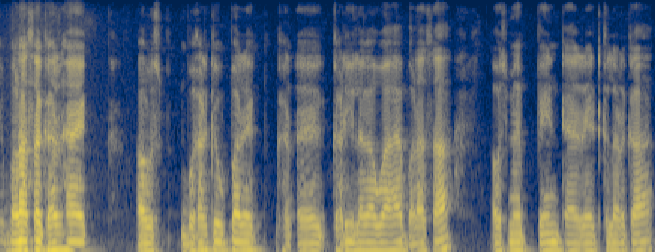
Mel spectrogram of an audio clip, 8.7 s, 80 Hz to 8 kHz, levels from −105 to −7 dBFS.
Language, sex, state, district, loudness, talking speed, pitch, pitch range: Hindi, male, Bihar, Darbhanga, -23 LUFS, 160 wpm, 100 Hz, 95-105 Hz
